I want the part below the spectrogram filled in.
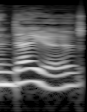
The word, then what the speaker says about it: Zendaya: It's Zendaya.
